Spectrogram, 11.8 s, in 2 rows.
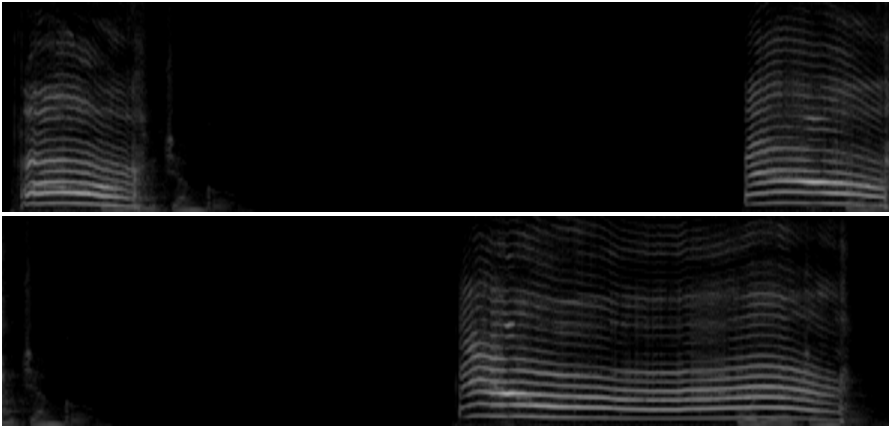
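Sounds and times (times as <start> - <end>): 
cat: 0.1 - 1.0, 4.9 - 6.0, 8.9 - 11.8.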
